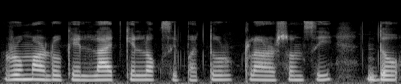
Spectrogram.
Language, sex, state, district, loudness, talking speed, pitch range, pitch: Karbi, female, Assam, Karbi Anglong, -18 LUFS, 150 wpm, 205-215 Hz, 210 Hz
